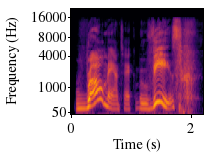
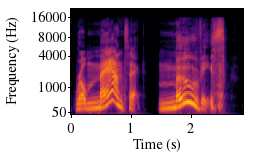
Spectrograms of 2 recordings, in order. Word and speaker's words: romantic: You're stressing the wrong syllable. So to get a band 7 or higher, you need to correct. You need to stress the proper syllables and say romantic movies, for example.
